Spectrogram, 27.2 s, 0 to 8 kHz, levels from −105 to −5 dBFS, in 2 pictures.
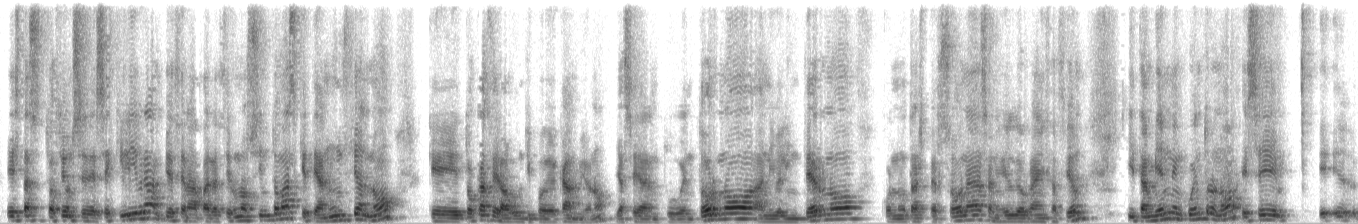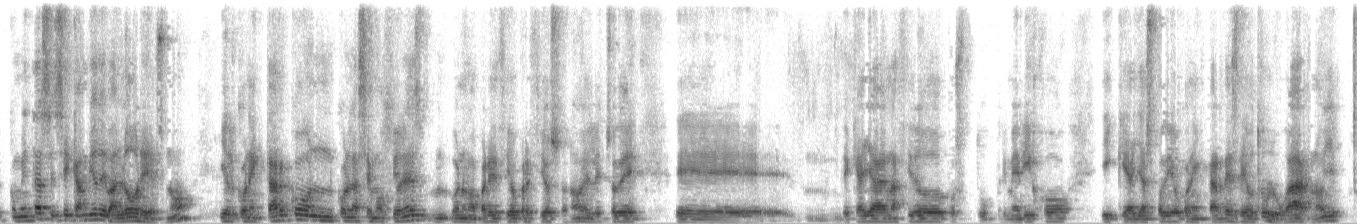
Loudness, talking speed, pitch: -32 LUFS, 185 wpm, 115 Hz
